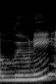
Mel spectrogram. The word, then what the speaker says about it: loonie: it a loonie so this is called a looney and it's spelled l o o n i e looney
